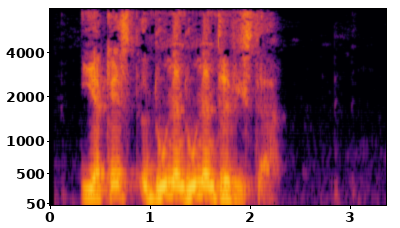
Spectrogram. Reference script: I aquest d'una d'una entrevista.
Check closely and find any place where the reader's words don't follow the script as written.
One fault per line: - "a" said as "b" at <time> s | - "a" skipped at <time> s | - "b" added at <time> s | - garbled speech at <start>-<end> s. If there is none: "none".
none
